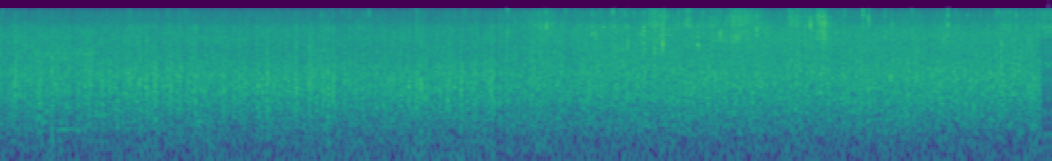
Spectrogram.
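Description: Heavy rain falling steadily on a camping tarp and the surrounding trees.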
